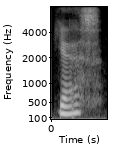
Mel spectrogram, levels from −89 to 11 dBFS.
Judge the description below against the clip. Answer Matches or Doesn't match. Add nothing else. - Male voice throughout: Doesn't match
